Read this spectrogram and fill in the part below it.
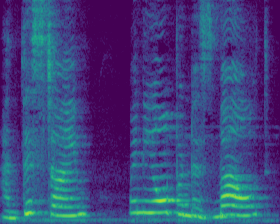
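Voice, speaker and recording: A woman telling a story to children expressively, with dramatic, drawn-out emphasis. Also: very high-pitched, lively intonation. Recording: echoey room.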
